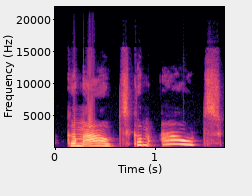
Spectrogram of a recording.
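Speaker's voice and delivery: loud, high coaxing call. A narrator's reading. Mother Duck calls her ducklings from their shells, calling out. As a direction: call the little ones out. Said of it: "called Mother Duck".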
